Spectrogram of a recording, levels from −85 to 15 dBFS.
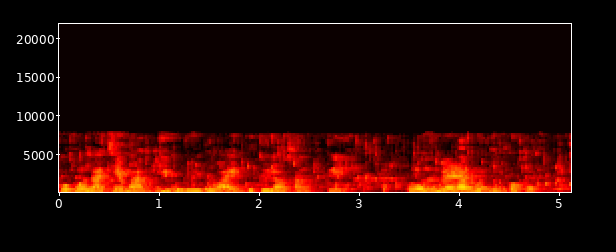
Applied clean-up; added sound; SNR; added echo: classical method WPE with log-MMSE.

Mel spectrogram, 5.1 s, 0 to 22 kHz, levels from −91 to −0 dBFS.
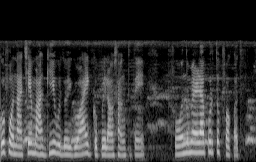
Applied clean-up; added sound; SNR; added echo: none; none; none; none.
